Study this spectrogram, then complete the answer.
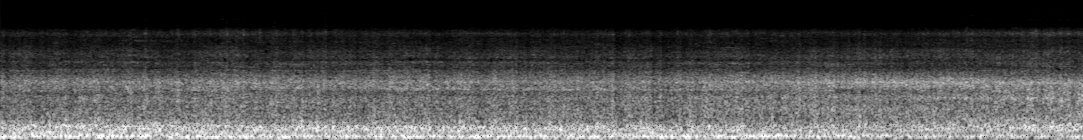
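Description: Freight cars rumble and clatter steadily along a track close by.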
